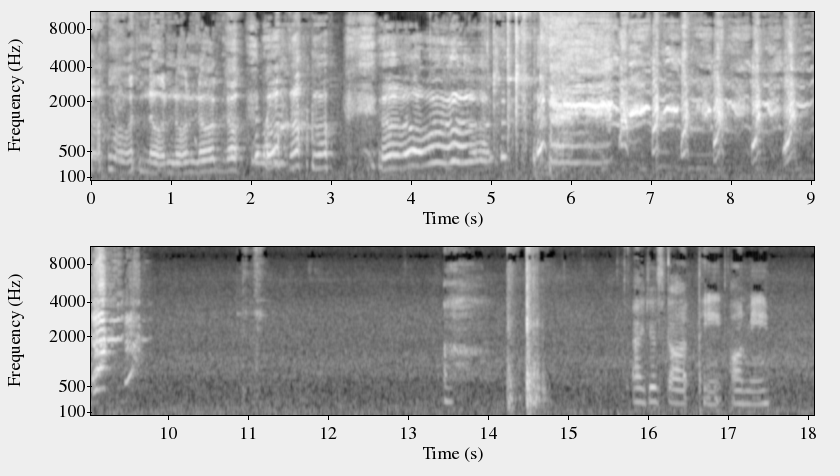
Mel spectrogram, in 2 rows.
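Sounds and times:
woman squealing laughs: 1.2s - 3.1s, 5.6s - 9.8s
woman crying out: 5.6s - 7.2s.

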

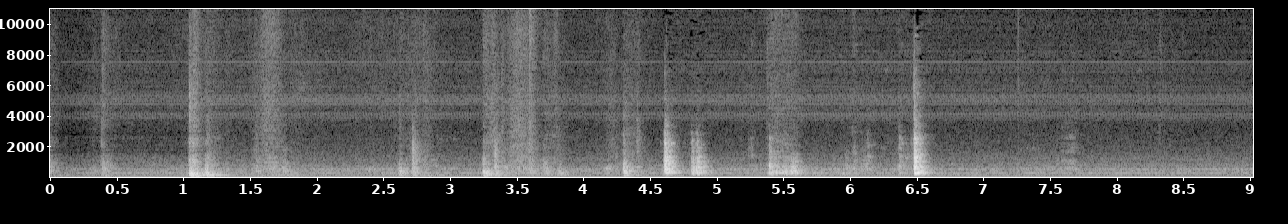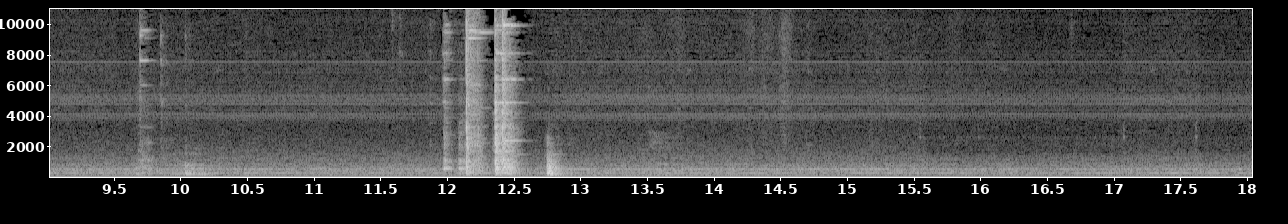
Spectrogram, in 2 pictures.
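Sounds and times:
objects knocking on wooden bench: 0.4s - 1.4s, 2.6s - 6.7s.

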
